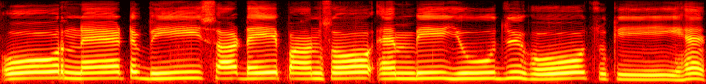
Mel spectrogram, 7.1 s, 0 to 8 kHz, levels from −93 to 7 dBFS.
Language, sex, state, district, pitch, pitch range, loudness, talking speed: Hindi, female, Haryana, Jhajjar, 200 Hz, 195-210 Hz, -12 LUFS, 95 wpm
